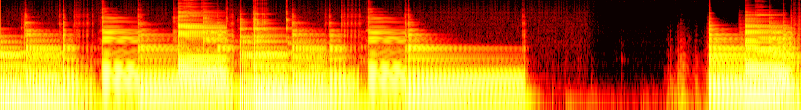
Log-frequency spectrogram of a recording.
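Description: Electric PJ bass strung with Ernie Ball Cobalt flatwound strings playing a riff, recorded direct. A long final note rings out and is cut off past the middle, there are about two seconds of silence, then the riff starts again near the end.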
